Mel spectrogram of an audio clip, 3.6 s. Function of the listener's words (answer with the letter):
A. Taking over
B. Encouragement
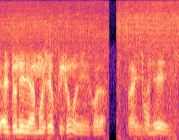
A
